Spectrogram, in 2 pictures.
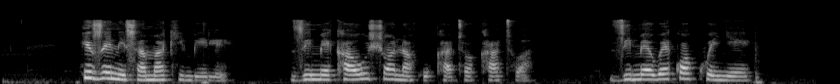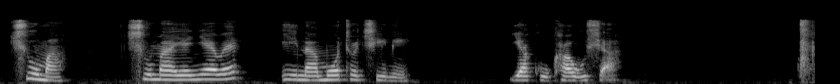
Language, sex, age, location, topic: Swahili, female, 18-24, Mombasa, agriculture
